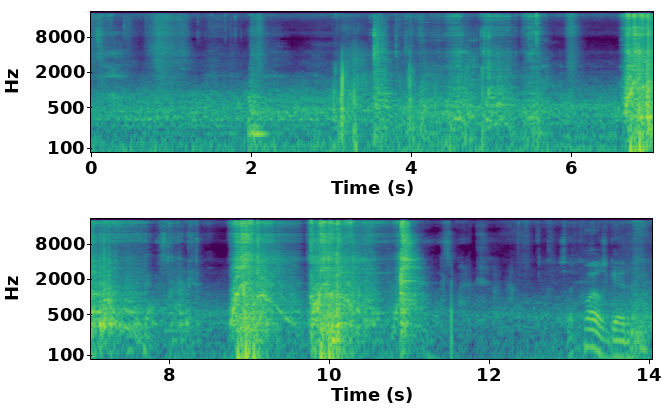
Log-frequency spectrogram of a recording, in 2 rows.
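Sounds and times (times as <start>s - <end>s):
recoil starter rope pull: 3.5s - 5.7s, 6.6s - 11.3s
engine cranking whir: 3.5s - 5.8s, 6.6s - 11.3s.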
